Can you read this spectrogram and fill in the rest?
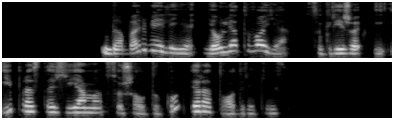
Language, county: Lithuanian, Vilnius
